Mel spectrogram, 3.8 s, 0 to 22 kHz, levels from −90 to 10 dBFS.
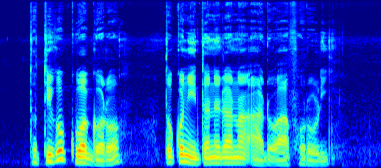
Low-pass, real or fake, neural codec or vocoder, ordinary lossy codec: none; real; none; none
